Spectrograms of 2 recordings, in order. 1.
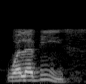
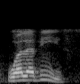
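الكلمة الأخيرة فيها ياء مدّ طويلة في الوسط. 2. الكلمة الأخيرة فيها ياء مدّ طويلة في الوسط.

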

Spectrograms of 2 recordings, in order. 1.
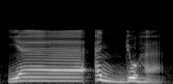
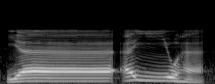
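صوت y يُضغط فيصير صوت j. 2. صوت y يبقى ياءً خفيفة مفتوحة. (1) "تنقلب الياء إلى جيم كأنها يا أجها" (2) "لا تلصق اللسان في الأعلى تماما"

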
